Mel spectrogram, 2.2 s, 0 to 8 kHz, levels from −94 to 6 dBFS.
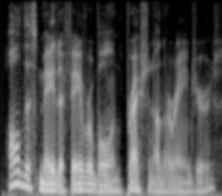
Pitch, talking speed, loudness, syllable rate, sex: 95 Hz, 245 wpm, -17 LUFS, 7.2 syllables/s, male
